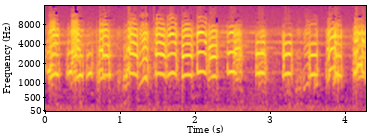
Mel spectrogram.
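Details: Several red-legged seriemas calling together in a vibrant song, loud yelping notes with bent, rising pitch, grouped in quick bursts and then spaced single yelps.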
